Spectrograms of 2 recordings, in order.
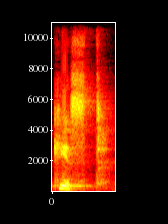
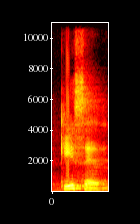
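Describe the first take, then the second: First: The final sound is a plain t. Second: The final sound is not a plain t. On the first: The speaker calls it right. "va a decir kissed. ¿Yes? Como vimos en los examples, con T al final" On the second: The speaker calls it wrong. "no va a decir kissed"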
